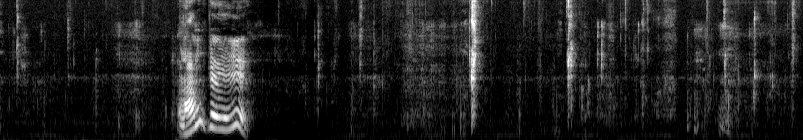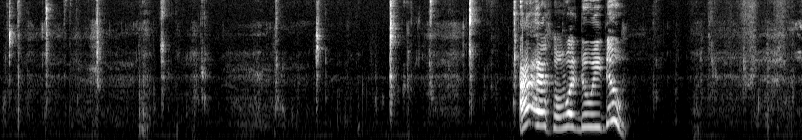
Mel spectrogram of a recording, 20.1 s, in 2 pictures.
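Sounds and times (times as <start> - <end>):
wet chewing mouth smacks: 3.4 - 12.8, 13.4 - 16.6.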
